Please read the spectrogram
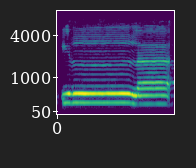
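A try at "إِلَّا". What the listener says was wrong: Pertama, lamnya tidak perlu ditahan ya. Cukup ditekan saja lam tasydidnya, tidak perlu lama il. Kemudian la-nya tadi kurang panjang ya.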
